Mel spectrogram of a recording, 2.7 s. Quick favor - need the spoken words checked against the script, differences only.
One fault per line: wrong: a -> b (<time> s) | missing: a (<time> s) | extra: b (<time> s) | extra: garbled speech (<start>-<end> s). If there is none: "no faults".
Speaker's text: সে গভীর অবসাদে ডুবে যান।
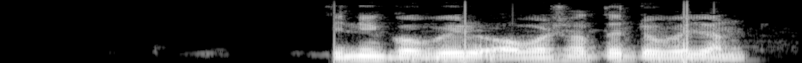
wrong: সে -> তিনি (1.1 s)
